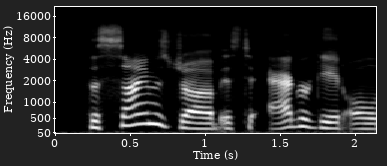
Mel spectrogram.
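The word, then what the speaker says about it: SIEM: And it's pronounced SIM.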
